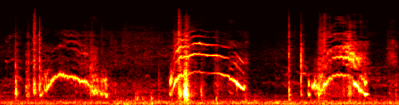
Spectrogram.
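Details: An angry cat gives three drawn-out meows, each rising then falling in an arch with strong harmonics, about two seconds apart, with sharp clicks and knocks between them in a small indoor room.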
